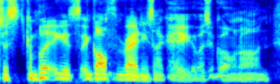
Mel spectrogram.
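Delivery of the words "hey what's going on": low, soft, slow, plain American voice. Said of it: "he sounds just like that too. Not any British accent".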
